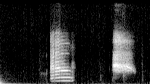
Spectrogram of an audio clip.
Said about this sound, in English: Is that a kitty? Yeah, yeah it's a kitty.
